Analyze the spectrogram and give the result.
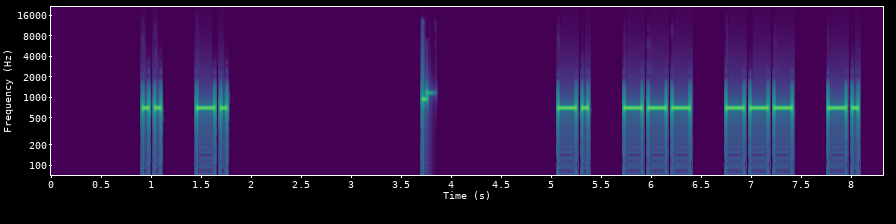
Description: Morse code, heard as a keyed tone, about 20 wpm, spaced as for 15 wpm, 700 Hz. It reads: IN NOON
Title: 030 Lesson 6f - Letter i - Words 20wpm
